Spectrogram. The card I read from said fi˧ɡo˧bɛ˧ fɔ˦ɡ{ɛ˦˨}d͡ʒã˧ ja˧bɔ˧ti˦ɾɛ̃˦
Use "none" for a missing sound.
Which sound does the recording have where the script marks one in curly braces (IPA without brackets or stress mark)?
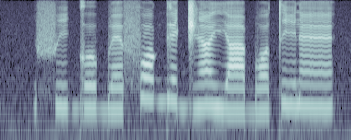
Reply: ɛ˦˨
